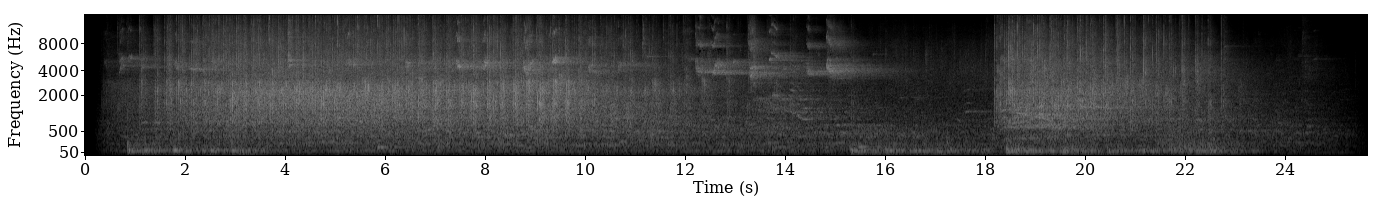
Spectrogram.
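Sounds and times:
light applause: 0.3 - 13.3, 18.1 - 23.5.

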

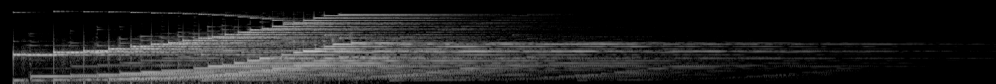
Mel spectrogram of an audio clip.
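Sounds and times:
magic glissando of bright chimes: 0.2 - 7.0.

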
